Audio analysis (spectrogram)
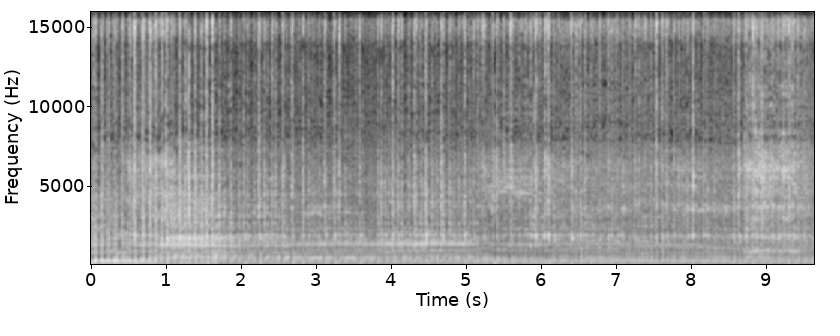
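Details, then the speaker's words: Late-1990s Polaris Explorer two-stroke ATV run without exhaust for two years: loud, raspy buzz holding a high, slightly unsteady idle, too high to shift into high gear; high idle from missing exhaust. "a lot of the time it idles high so high that it will not shift in the high it"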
